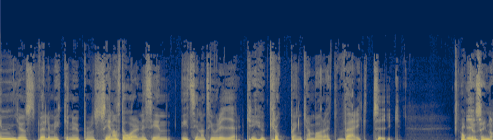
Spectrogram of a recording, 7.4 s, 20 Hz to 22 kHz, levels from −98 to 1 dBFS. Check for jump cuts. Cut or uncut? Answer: cut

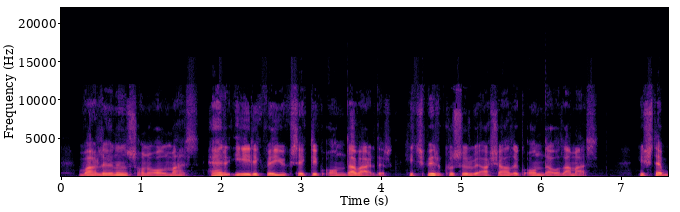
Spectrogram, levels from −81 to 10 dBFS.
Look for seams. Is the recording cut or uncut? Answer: cut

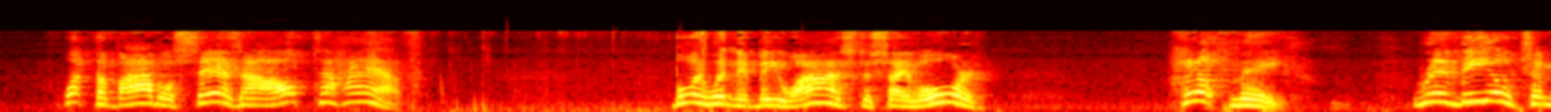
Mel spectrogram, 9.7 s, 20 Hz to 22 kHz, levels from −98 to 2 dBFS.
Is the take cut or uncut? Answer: uncut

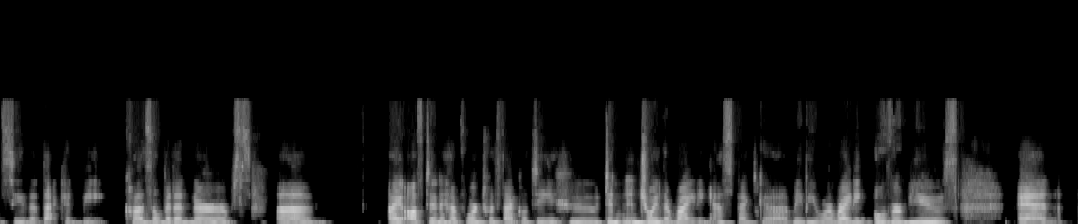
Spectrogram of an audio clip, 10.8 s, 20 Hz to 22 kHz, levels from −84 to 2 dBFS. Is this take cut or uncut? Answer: cut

